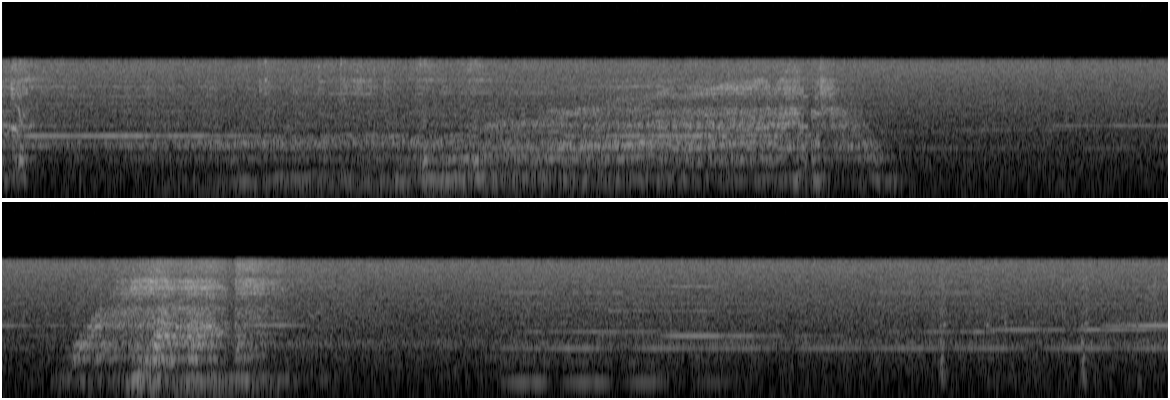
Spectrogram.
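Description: Synthesised music plays steadily through a small speaker.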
